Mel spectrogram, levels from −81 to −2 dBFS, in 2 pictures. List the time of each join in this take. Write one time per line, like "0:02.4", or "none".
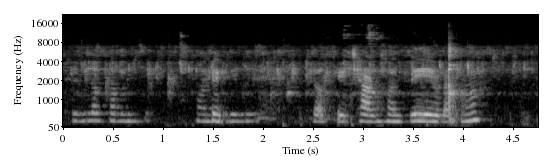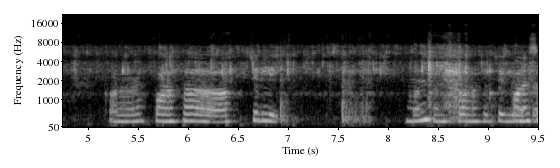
none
